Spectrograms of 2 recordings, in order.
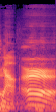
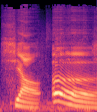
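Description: First: 二 said with curled tongue, er; 二 with a clear retroflex r-colour. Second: 二 said flat like e, no curl; lazy 二 without the curled tongue; no retroflex er. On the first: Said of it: "要卷舌". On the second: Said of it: "就不卷舌". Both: Shown as a demonstration.

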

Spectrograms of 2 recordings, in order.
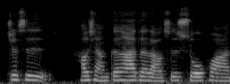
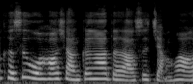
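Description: First: Said in the usual way. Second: Pleading. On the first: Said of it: "我说可是我好想跟阿德老师讲话". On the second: Retold or imitated. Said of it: "我说".

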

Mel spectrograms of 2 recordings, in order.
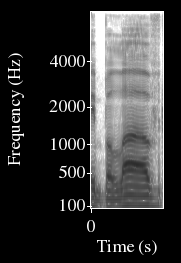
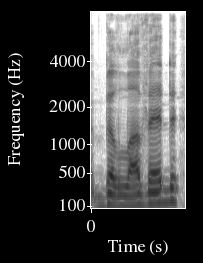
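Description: First: "beloved" as be-LUVD; silent E ending. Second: "beloved" as be-LUV-id; stressed ED ending. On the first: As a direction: close "beloved" on a plain D, no extra syllable. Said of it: "but generally it's". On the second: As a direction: sound the ED of "beloved" as its own syllable. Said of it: "that kind of two-syllable". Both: Shown as a demonstration.

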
